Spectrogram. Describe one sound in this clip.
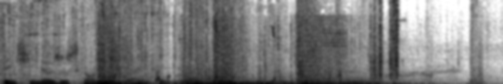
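A pickaxe strikes a wooden wall.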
